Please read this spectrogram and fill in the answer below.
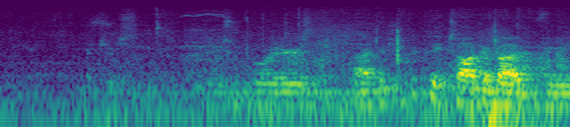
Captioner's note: speaking off mic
